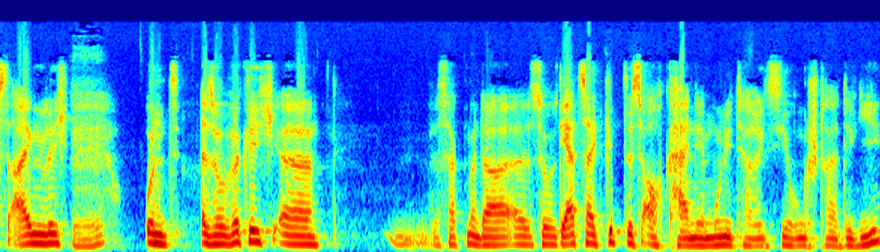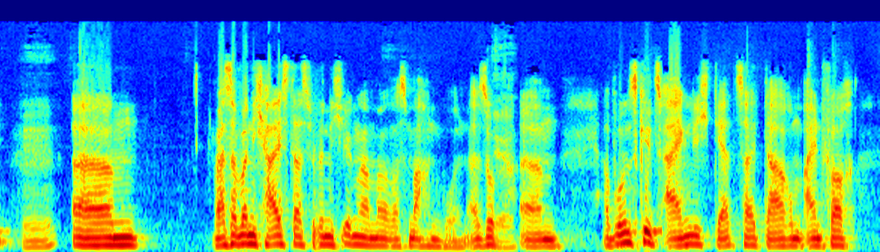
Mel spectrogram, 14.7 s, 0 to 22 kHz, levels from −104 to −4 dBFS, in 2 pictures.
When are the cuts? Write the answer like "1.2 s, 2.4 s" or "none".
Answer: 4.6 s, 11.6 s, 12.8 s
